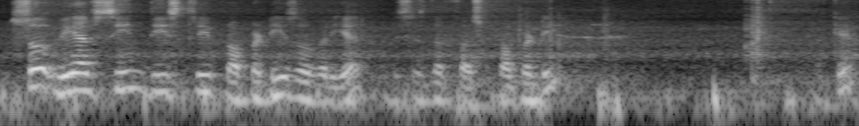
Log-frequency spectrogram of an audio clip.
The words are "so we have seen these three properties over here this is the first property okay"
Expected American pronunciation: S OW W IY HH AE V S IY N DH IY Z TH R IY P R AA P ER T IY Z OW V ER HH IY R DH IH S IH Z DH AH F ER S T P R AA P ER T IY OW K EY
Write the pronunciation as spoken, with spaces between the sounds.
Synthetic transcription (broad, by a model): S OW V IY HH AE V S IY N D IY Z T R IY P R AA P ER T IY Z OW V ER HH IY R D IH S IH Z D AH F ER S T P R AA P ER T IY OW K EY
